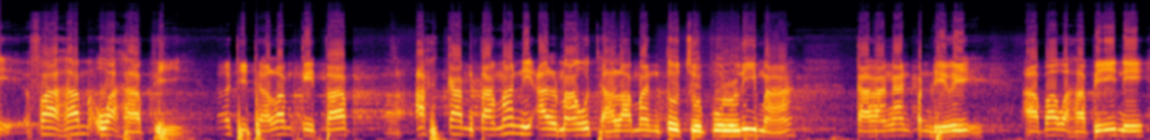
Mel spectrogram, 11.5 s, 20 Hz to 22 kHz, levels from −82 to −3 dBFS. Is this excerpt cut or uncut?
cut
